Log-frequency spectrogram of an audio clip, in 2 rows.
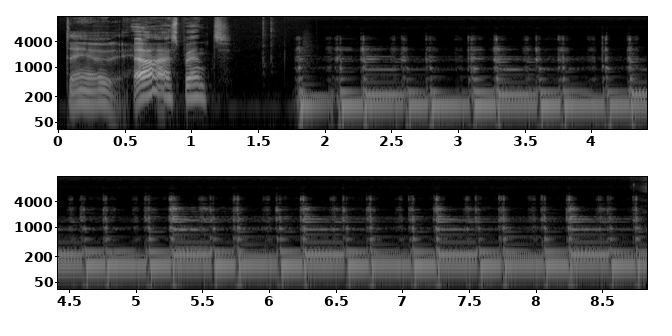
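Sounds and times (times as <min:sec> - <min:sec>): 
speech: 0:00.1 - 0:01.4
driving distorted electric guitar in a blues band: 0:01.8 - 0:08.8.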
